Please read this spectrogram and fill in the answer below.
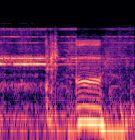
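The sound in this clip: A telephone rings after a toll-free number is dialed: one short, loud, bright ringing burst over a faint steady background hum.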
